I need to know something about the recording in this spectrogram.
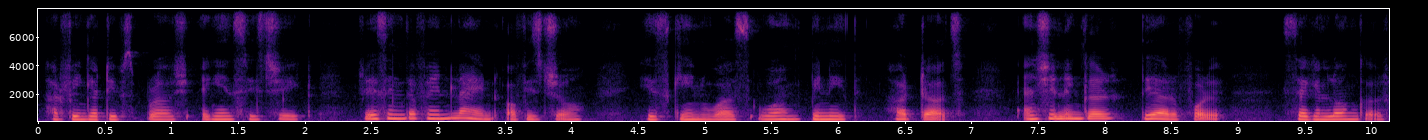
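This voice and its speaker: A woman reading romantic fan fiction aloud in a soft, unhurried storytelling manner, on a dull lo-fi recording. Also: a little high, creaky. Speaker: narrator. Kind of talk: scripted fan fiction narration.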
